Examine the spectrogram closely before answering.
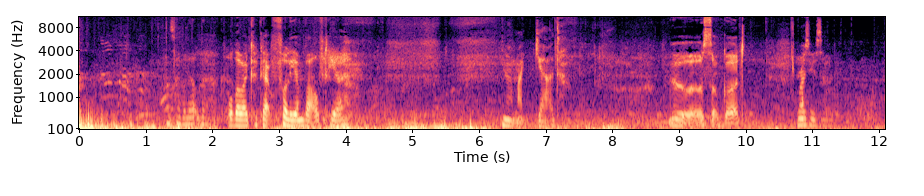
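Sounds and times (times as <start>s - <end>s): microphone handling rumble: 0.0s - 2.2s, 3.3s - 8.3s.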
